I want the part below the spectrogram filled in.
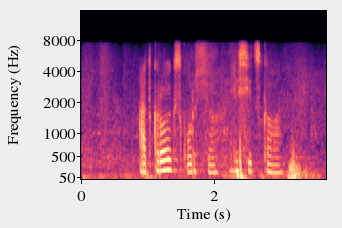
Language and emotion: Russian, neutral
